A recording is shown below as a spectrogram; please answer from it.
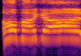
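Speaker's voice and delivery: high, screamed exclamation. Retelling a shirtless man's FaceTime call in the cold, retelling a man's screaming. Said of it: "he's screaming without his shirt on".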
